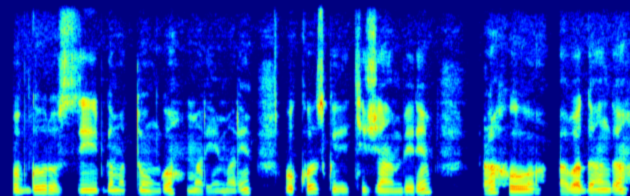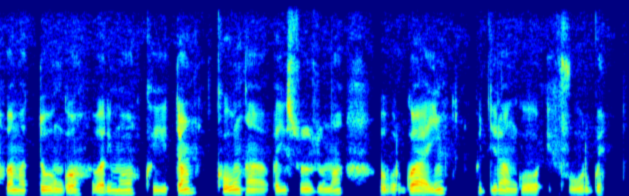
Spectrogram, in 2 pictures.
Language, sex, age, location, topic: Kinyarwanda, male, 36-49, Burera, agriculture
